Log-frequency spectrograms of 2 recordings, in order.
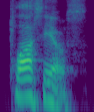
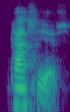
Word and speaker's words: Palacios: Palacios. Palacios.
